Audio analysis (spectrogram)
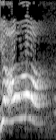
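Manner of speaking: high, loud mock wail of "Ya Allah"; soap opera wail. Mocking a soap opera mother crying out to God, overdone and loud. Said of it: "kayak di sinetron".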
